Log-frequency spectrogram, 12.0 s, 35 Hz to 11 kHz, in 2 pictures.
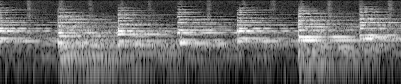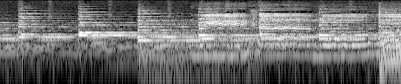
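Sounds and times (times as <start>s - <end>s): piano playing slow chords: 0.0s - 12.0s.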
